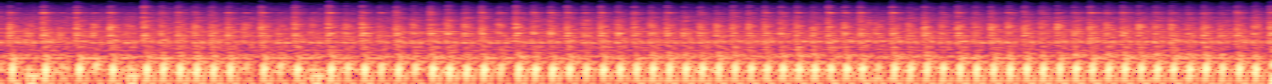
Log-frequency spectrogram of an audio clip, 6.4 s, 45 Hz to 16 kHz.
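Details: Manco Dingo go-kart bought in 2001 with a 6.5 HP Subaru Robin single-cylinder engine, just restarted after repairs including a tightened starter rope; steady, even thumping at about four beats a second with no misses or knocks, running normally.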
